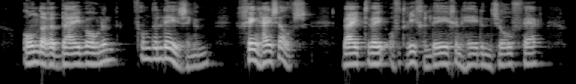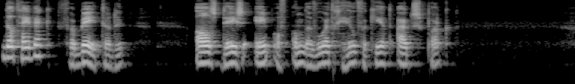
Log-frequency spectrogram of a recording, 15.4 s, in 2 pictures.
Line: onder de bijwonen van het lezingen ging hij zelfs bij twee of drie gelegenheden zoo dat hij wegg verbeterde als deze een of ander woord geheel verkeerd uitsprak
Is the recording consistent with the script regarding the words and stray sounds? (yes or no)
no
